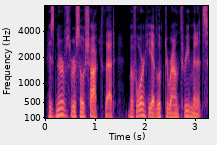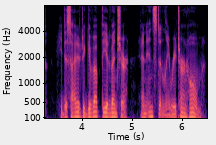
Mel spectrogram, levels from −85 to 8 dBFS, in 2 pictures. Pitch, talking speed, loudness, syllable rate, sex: 110 Hz, 220 wpm, -20 LUFS, 7.2 syllables/s, male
